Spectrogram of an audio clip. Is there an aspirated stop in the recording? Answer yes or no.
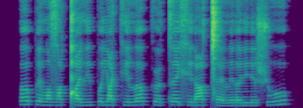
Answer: no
